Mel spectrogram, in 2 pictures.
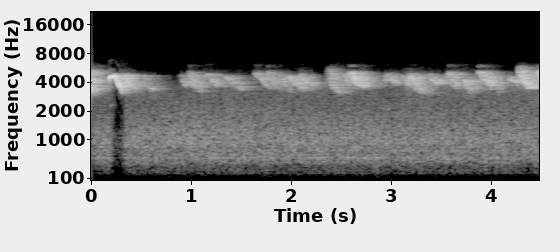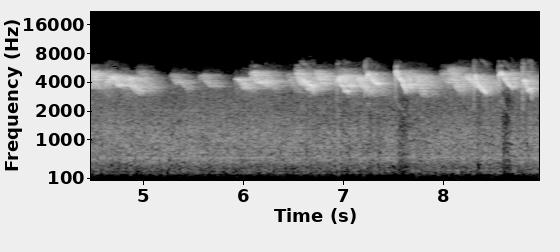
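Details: A white-eye (puteh) recovering its energy, 13 February 2020, delivers a dense, continuous twittering of high slurred notes, rising and falling in loudness, with a few brief pauses.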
